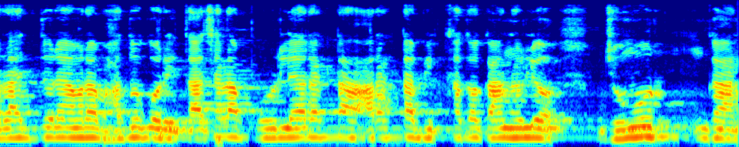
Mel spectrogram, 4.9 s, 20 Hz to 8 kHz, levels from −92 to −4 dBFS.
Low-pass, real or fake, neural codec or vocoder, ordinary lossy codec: 7.2 kHz; real; none; none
